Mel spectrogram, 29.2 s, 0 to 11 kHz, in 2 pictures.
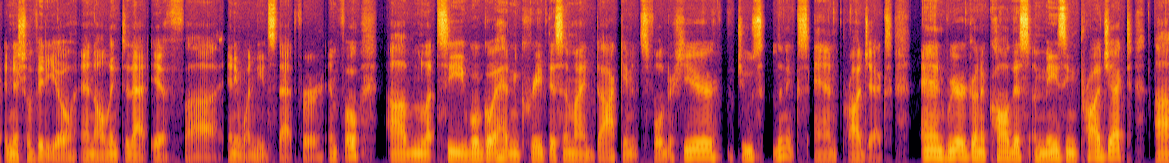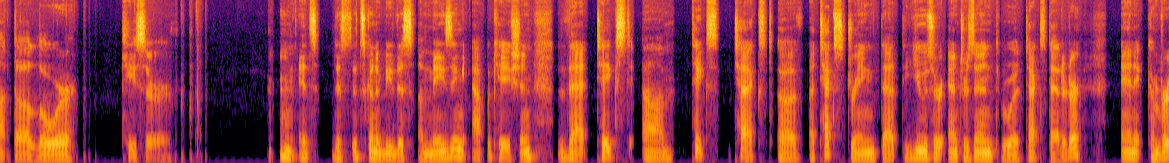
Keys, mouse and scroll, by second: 6.9 click, 9.1 click, 10.7 click, 11.8 click, 12.4 click, 14.7-17.9 typing, 20.3 click.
